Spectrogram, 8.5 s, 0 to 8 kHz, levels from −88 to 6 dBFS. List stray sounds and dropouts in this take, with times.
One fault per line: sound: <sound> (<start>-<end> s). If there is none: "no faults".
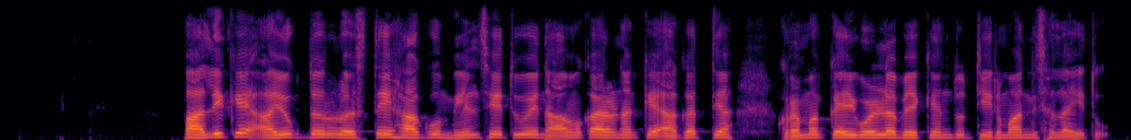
no faults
